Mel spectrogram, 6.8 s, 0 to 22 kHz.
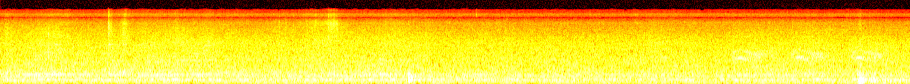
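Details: Hive bees out on a 72-degree February day in a northern Kentucky apiary of Warre and Langstroth hives; dense continuous buzzing hum throughout, two short clicks, and three faint crow caws near the end.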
